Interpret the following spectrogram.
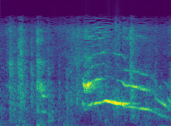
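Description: A high-pitched, drawn-out cry that rises a little and then slides down in pitch over about a second, after a few soft knocks early on.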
